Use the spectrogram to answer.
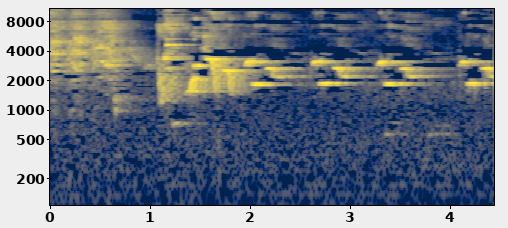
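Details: Forest recording of a samyong: a loud, harsh squawking opening gives way to ringing, harmonic whistled notes, repeated in short bursts with brief pauses.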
